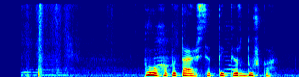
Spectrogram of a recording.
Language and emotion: Russian, angry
